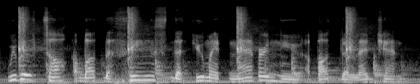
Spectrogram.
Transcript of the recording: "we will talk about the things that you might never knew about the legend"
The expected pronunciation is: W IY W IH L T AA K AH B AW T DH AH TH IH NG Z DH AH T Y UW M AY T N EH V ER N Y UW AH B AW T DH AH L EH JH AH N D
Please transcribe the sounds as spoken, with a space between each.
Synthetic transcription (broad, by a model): W IY W IH L T AA K AH B AW T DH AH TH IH NG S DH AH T Y UW M AY T N EH V ER N Y UW AH B AW T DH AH L EH JH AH N D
